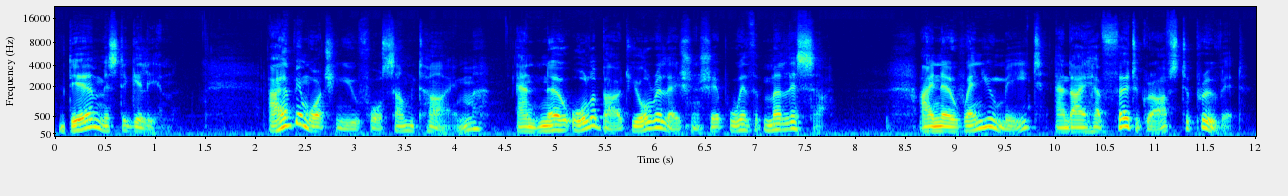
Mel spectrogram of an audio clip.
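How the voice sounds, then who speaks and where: Animated, husky middle-aged Englishman. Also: on the low side, unhurried, exaggerated voice. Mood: measured reading. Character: genial middle-aged publisher, husband and father, mildly bewildered. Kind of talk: naturalistic radio drama acting.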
